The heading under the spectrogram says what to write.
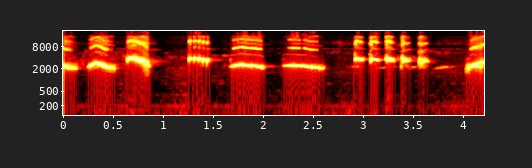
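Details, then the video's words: Asian pied starling lure song, gacor mompa style, full of variation: clear whistled notes and a rising slur, a brief rattled trill, two long level whistles, then a quick series of clipped chips and a final rising whistle. "Suara Jalak Suren Gacor Mompa Full Variasi"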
